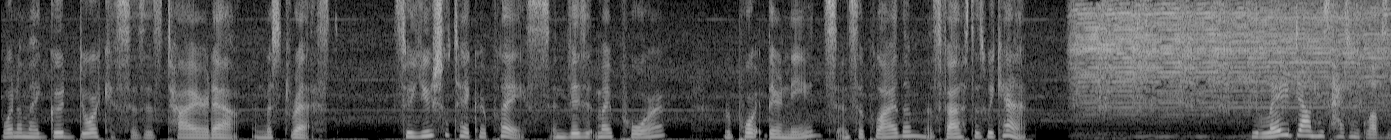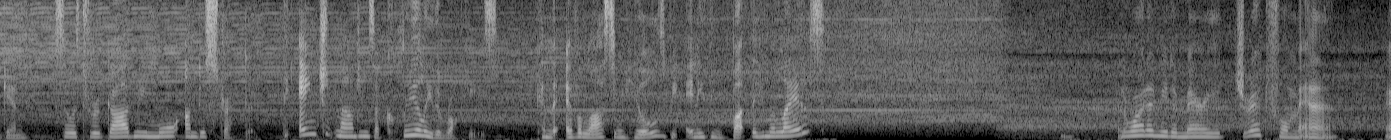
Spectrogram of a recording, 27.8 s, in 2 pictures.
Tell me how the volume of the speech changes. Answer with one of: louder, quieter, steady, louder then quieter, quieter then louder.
steady.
